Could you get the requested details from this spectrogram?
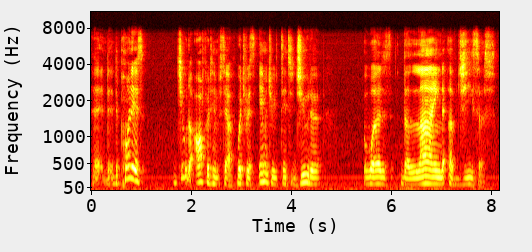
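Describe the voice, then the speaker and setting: A man's voice: mid-range voice, unhurried, a little mellow. A man casually teaching from the Bible, retelling a story with many fillers and restarts, and acting out its characters in raised voices. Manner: rambling, full of fillers and restarts, acts out quotes in raised voices. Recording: dull lo-fi recording.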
